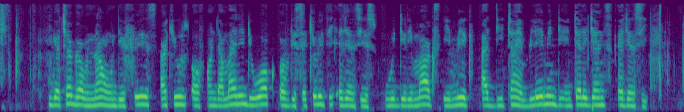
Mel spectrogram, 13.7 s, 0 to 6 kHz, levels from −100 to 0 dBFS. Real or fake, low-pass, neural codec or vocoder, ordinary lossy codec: real; 5.4 kHz; none; MP3, 32 kbps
